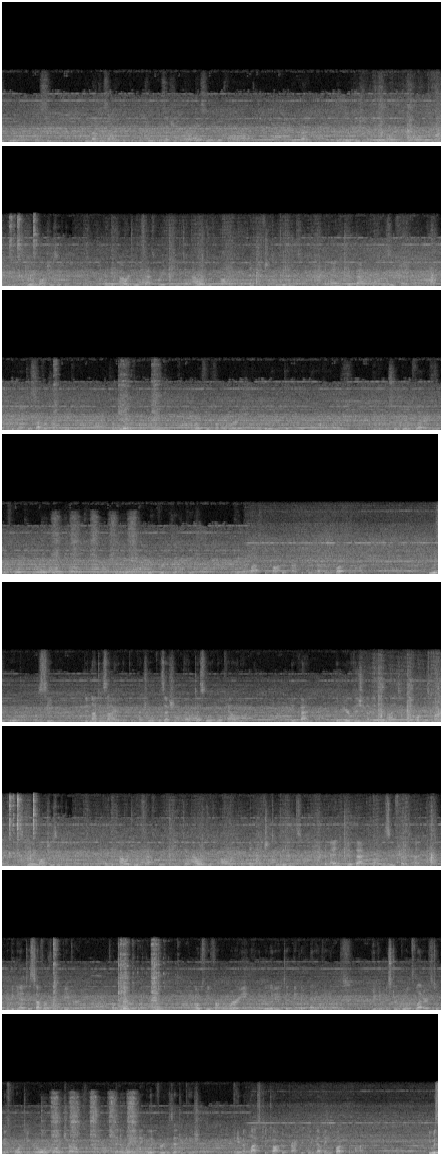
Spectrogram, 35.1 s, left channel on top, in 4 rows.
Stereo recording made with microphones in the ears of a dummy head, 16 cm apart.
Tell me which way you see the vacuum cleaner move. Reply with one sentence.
You can hear the vacuum cleaner go right and come back.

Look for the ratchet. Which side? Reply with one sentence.
In this clip you hear the ratchet on the right.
